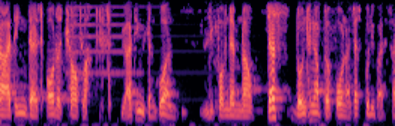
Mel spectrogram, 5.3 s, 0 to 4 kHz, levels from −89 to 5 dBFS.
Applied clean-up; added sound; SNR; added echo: classical method spectral subtraction.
